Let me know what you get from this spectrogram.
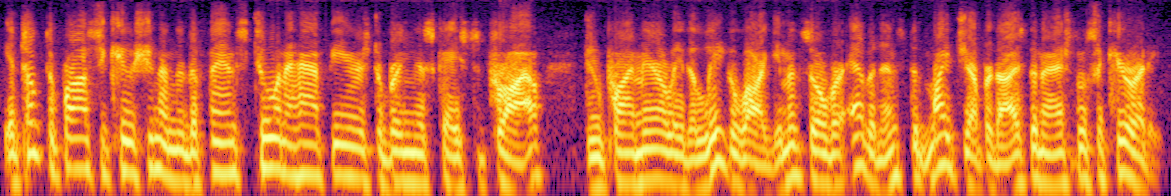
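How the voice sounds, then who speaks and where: A man's voice: mid-range voice, fast talker, no echo. An American man delivering a scripted news report as a radio correspondent. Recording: dull, dry vintage radio broadcast.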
